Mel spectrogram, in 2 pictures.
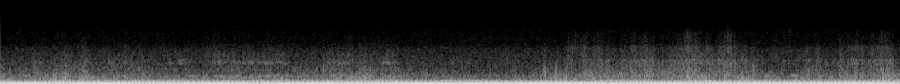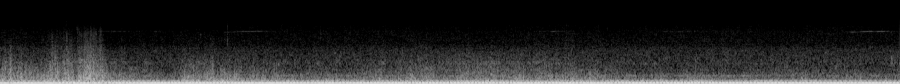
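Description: Motorboat's engine running steadily at low speed, a constant low rumble that swells a little about ten seconds in.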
